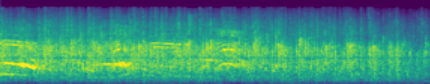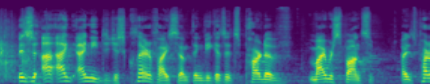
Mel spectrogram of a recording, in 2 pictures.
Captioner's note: applause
